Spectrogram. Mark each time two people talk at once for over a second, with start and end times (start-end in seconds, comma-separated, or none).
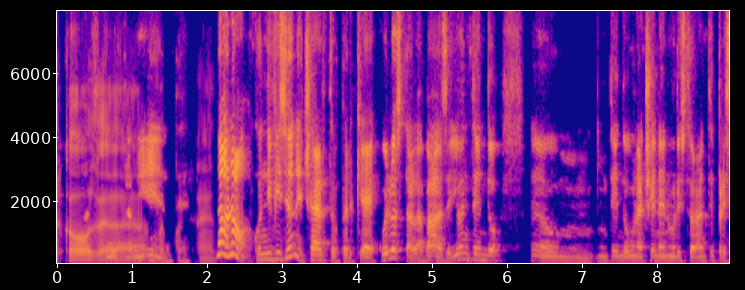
0.6-2.3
